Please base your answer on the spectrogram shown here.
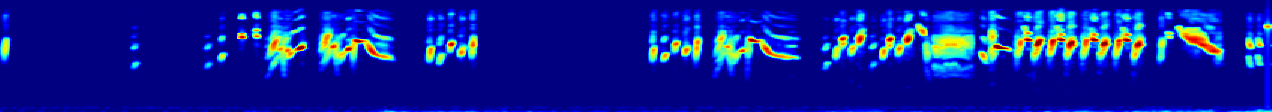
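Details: European goldfinch song in bursts of rapid liquid twitters and trills separated by short pauses, with one harsh buzzy passage, a faint hum throughout.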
